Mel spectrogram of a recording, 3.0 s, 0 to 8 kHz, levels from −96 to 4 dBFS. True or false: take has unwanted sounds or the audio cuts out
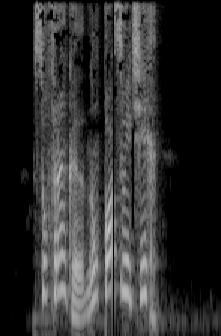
true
